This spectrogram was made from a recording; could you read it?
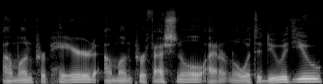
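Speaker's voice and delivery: normal talking voice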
